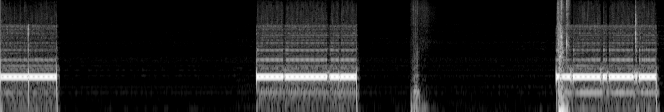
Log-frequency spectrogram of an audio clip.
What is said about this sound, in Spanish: ¿por qué te mandará como una contestadora y después timbra?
